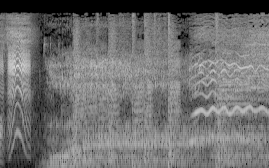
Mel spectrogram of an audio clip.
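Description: A cartoon dinosaur roar sound effect over music: a rough, sustained roar sets in about half a second in. A high, wavering tone joins it near the end.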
